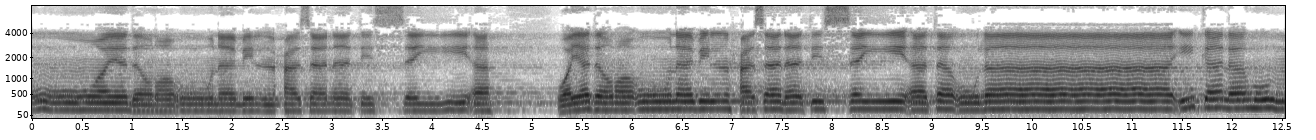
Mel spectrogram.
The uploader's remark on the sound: recorded at Green Lane Masjid, Birmingham, UK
